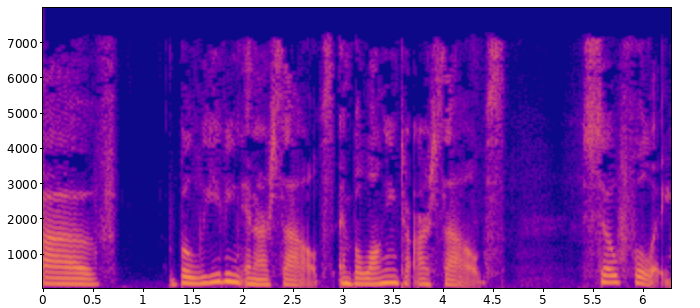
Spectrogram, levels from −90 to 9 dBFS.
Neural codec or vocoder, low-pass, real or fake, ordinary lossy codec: none; 7.2 kHz; real; MP3, 32 kbps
